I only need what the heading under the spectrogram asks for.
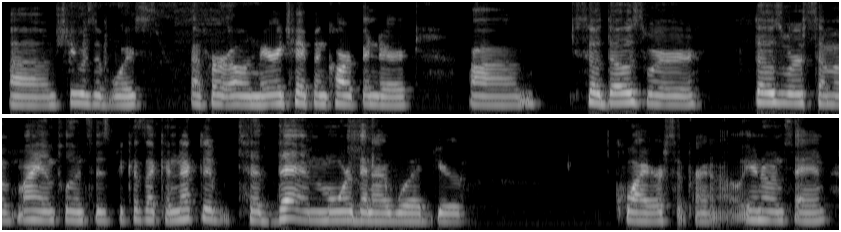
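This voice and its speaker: A woman singer talking casually in an interview, chatty, laughing often, with many "um" pauses. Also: lowish voice, flat delivery.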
